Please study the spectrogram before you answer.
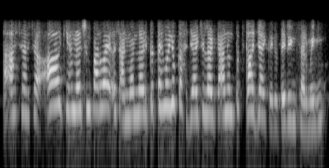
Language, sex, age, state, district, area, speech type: Kashmiri, female, 18-30, Jammu and Kashmir, Budgam, rural, conversation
